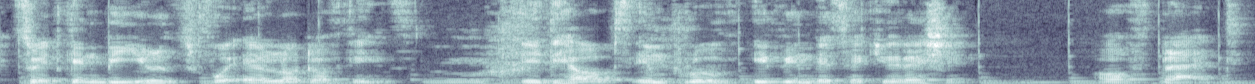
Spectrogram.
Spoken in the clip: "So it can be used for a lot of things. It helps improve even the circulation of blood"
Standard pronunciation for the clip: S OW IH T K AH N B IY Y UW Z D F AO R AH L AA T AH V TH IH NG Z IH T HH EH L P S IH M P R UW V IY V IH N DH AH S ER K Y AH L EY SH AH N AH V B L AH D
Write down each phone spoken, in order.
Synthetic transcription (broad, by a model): S OW IH T K AH N B IY Y UW Z D F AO R AH L AA T AH V TH IH NG Z IH T HH EH L P S IH M P R UW V IY V IH N DH AH S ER K Y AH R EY SH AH N AH V B L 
